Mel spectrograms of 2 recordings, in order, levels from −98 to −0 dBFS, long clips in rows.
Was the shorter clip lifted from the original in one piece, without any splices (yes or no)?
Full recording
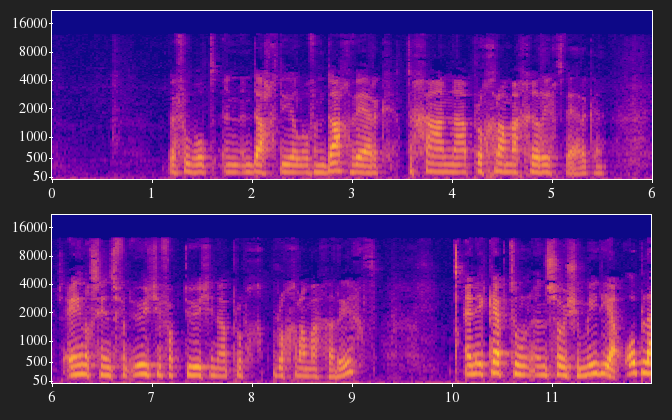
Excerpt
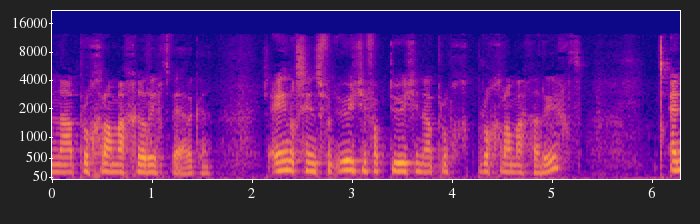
yes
